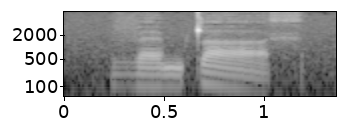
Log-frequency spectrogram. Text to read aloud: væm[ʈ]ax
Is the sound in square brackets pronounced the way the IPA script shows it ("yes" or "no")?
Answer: yes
